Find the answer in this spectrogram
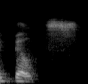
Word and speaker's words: builds: The U is silenced, so you don't actually say the U part. It's only builds without the U.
